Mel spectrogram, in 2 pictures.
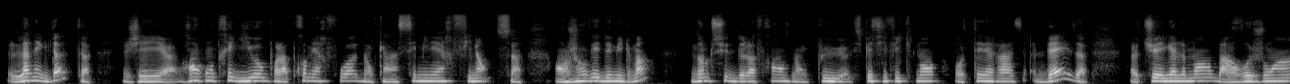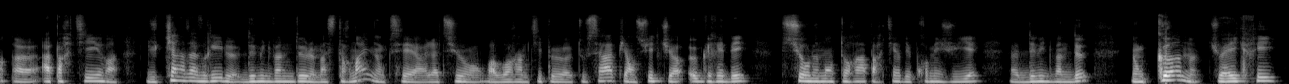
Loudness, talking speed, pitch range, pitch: -22 LUFS, 175 wpm, 125-150 Hz, 140 Hz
